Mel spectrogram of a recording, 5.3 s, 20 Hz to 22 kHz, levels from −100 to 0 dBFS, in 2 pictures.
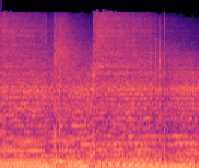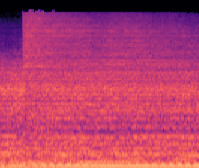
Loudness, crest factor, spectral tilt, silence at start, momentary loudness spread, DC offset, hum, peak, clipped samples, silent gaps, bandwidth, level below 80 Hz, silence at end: -20 LUFS; 10 dB; -4.5 dB/octave; 0 s; 1 LU; 4%; none; -8 dBFS; under 0.1%; none; 17 kHz; -26 dBFS; 0 s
